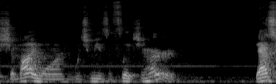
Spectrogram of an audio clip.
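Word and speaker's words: שמעון: From the man Simeon, and how you pronounce it in the Hebrew is Shemayon, which means affliction heard.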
